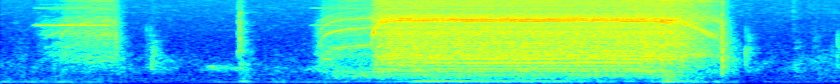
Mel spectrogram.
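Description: Cordless drill boring a hole in a steel angle: a short burst near the start, then the motor whine rises as it speeds up, runs steadily at full speed for about three and a half seconds, and stops abruptly.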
